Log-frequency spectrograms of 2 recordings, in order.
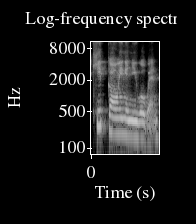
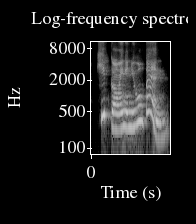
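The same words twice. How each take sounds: First: Said in the usual way. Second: High, loud, cheery cheer-on; Katie Harlan cheery. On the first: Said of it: "She said it so, like, so cheery". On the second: Retold or imitated. Coach imitating a leader's motto to her team, cheery. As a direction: chirp it brightly, pitched up and louder. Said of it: "so cheery".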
